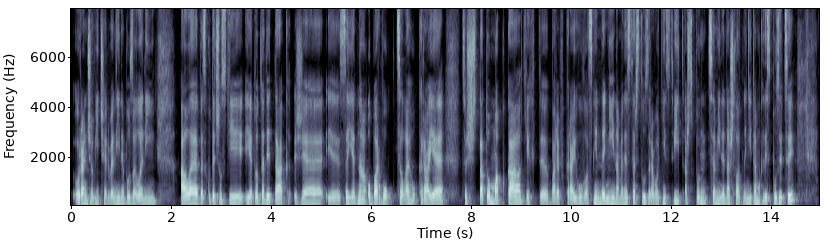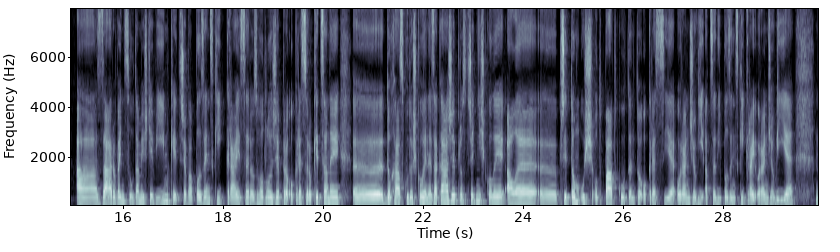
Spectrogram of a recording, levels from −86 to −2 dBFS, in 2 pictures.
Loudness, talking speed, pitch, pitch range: -21 LUFS, 150 wpm, 190 Hz, 180-205 Hz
